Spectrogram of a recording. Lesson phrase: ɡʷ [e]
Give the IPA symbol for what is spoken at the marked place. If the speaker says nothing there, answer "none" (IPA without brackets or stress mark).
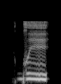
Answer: e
